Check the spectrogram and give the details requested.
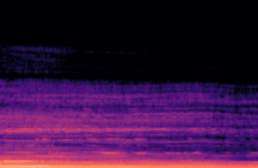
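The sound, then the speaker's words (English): After a count of three, people imitate a cow's moo together in one long, steady, drawn-out voiced note that sinks slightly in pitch as it fades over about two and a half seconds, loud and alone. “It's that similar because it's like emptying your lungs almost with the moo.”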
